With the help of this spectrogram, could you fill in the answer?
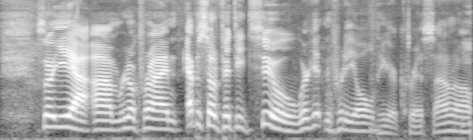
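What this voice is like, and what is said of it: Hoarse, worn-out voice. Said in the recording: “My voice is shot again from being away all weekend.”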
